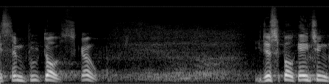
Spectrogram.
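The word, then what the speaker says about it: σύμφυτος: on the screen is this Greek word it's pronounced simbu tous everyone say sim foote dos go you just spoke ancient Greek that cool yeah fellow nerds we think that's cool that just play along so sim photos it's this it's this Greek word and you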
